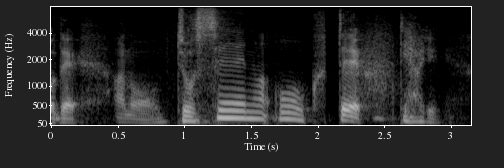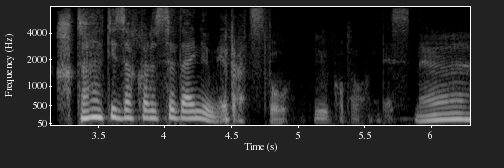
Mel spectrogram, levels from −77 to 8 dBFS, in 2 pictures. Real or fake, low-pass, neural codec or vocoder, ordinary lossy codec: fake; none; codec, 16 kHz, 0.5 kbps, X-Codec, HuBERT features, trained on balanced general audio; none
